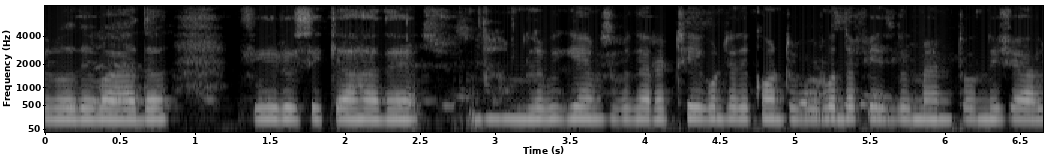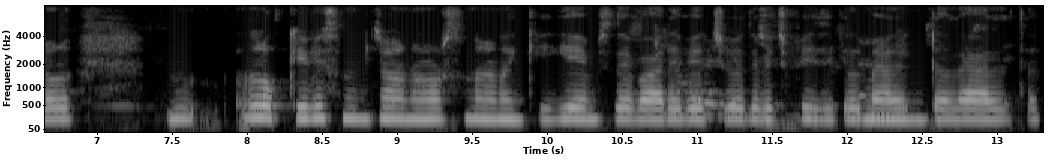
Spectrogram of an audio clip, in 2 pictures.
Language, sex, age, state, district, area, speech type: Dogri, female, 18-30, Jammu and Kashmir, Reasi, rural, spontaneous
